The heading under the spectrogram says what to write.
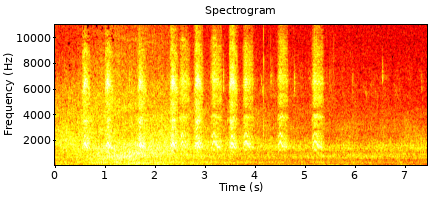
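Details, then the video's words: American Crows mob and dive-bomb a Red-tailed Hawk perched at a roadside in Del Monte Forest, California. Several birds give a rapid, harsh, overlapping barrage of caws over a steady low rumble of wind or distant traffic. "Crows mob and dive-bomb the Red-tailed Hawk"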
